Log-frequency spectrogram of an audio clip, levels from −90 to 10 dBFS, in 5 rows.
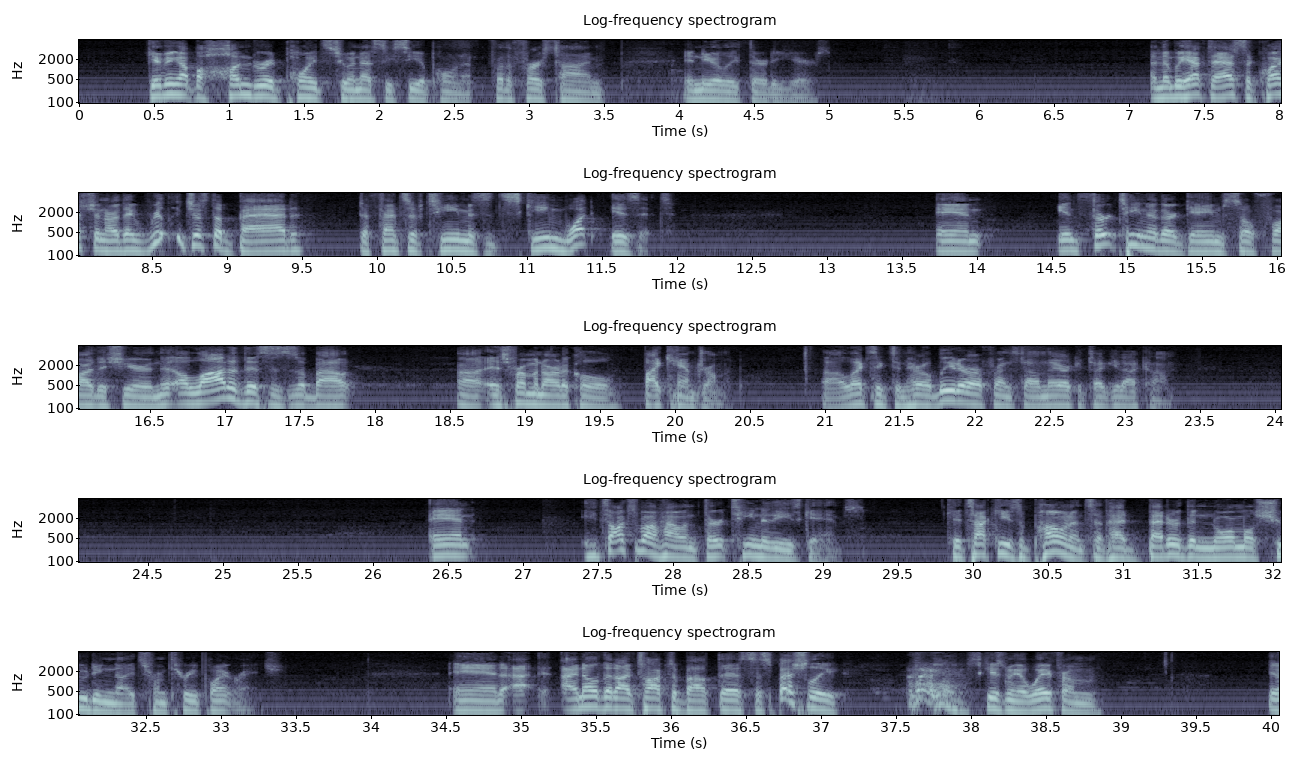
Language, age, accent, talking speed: English, 30-49, American, 160 wpm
